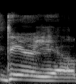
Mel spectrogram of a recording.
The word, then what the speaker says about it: Darielle: It's It's Darielle. But I go by Daryl cuz it's easy.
